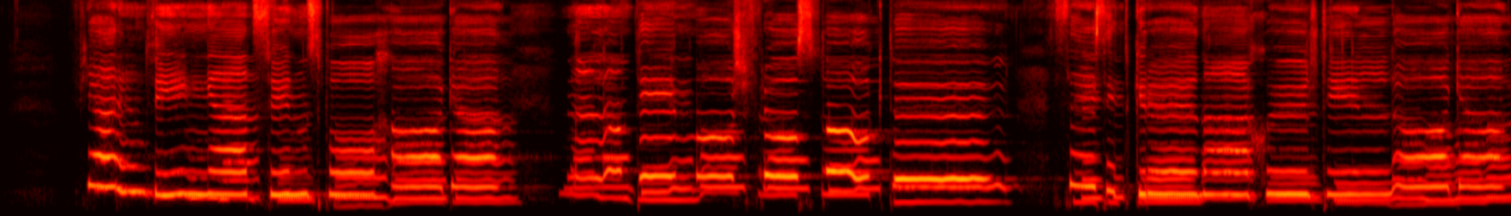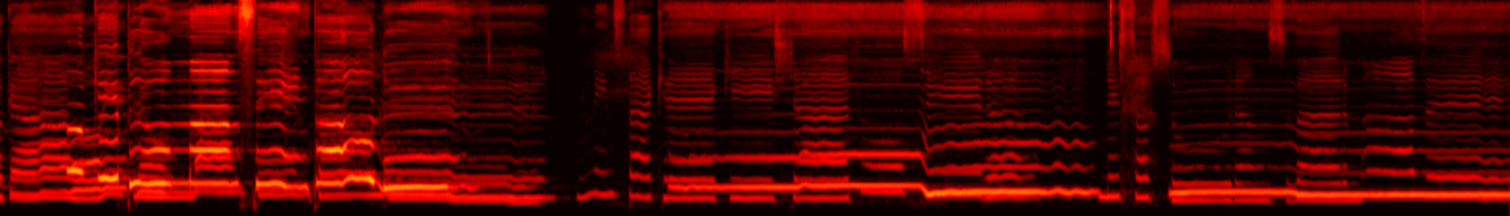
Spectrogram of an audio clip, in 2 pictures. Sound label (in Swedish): fjäriln vingad Sop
